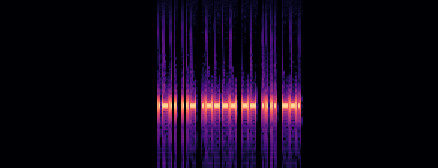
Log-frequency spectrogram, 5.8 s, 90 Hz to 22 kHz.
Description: Morse code, heard as a keyed tone, about 47 wpm, 700 Hz. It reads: LU1MHG
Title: DXCC-100 Call Signs - 6 Characters - 45wpm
